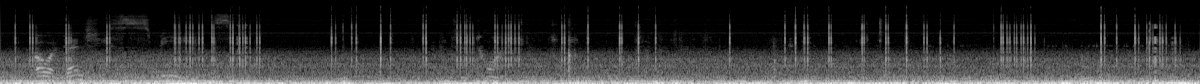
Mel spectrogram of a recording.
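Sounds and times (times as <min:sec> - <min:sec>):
car road and engine rumble: 0:00.0 - 0:12.0
electrical crackles: 0:00.0 - 0:12.0.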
